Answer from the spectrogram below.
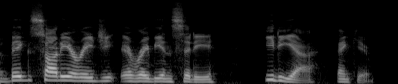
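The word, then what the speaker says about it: Qiddiya: big old mega city project, uh is it pronounced Kia? Q I D I Y project. It's Q I D I Y A. KIA Quidia. It's um the big Saudi Arab Arabian city. Hidia.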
